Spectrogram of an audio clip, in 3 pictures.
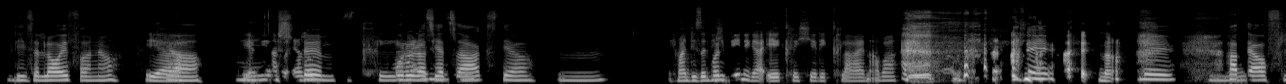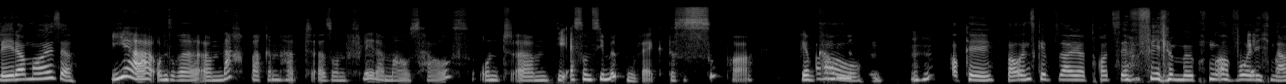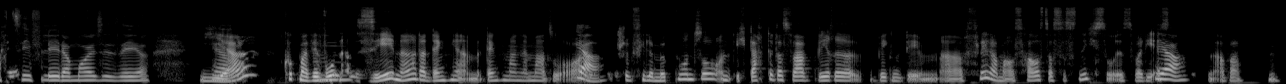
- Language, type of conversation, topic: German, unstructured, Was überrascht dich an der Tierwelt in deiner Gegend am meisten?
- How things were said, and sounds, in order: distorted speech; chuckle; laughing while speaking: "anders halt, ne?"; other background noise; laughing while speaking: "viele Mücken"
